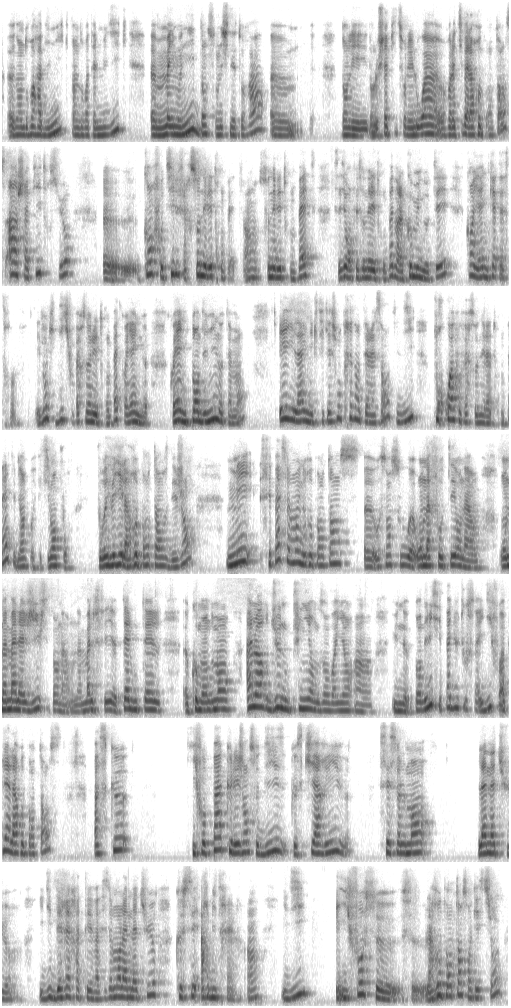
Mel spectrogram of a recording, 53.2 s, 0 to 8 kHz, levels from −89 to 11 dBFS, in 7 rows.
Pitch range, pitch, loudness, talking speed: 170-225 Hz, 190 Hz, -23 LUFS, 220 wpm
